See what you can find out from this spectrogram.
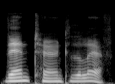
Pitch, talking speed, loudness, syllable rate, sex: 145 Hz, 260 wpm, -17 LUFS, 4.8 syllables/s, male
